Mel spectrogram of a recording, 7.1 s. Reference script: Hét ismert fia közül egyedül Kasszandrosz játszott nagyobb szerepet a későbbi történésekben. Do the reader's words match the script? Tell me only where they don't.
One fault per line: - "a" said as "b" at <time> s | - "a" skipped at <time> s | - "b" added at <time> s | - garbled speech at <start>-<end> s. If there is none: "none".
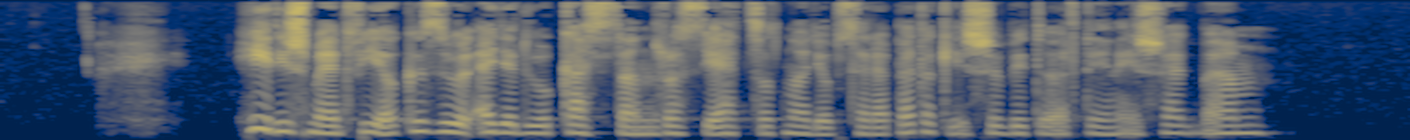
none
